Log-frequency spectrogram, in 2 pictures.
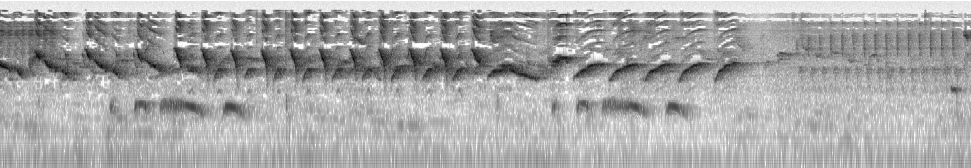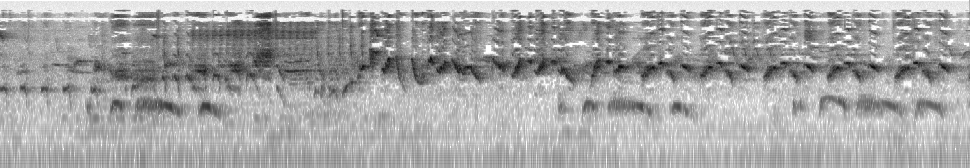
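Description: A caged Chinese hwamei songbird sings a long, varied run of bright whistled phrases and trills, loud and close, pausing briefly midway before resuming; no talking.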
